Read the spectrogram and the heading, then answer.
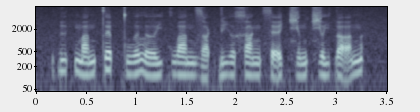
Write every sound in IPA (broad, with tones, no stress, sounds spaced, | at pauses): ɗ ɨ˦˥ t̚ m a˨˦ n t̪ ɛ˦˥ p̚ t̪ u˨˦ ə̯ l əː˨˦ j k w a˧ n z a˨˩ k̚ ɗ i˧ ə̯ x a˧ ŋ s ɛ̰˧˥ t͡ɕ ə˨˦ n t͡ɕ ə˧ j ɗ a̰˧˥ n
